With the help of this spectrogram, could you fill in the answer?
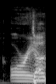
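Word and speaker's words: Orellana: It's Oriana. Douglas Oriana.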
